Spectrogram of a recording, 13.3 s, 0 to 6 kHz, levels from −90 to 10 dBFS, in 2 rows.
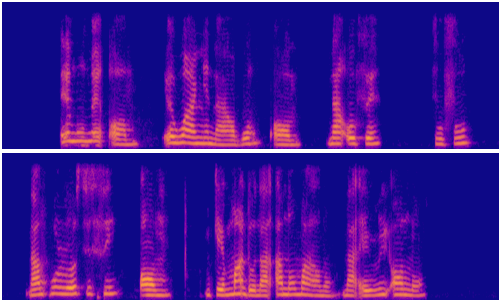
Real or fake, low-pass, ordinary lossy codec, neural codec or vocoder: fake; 5.4 kHz; none; codec, 24 kHz, 3 kbps, HILCodec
